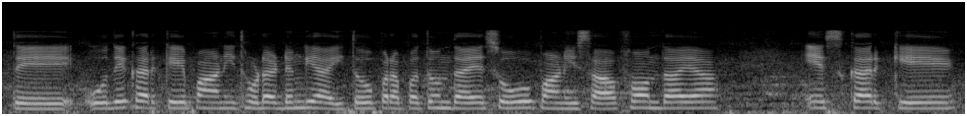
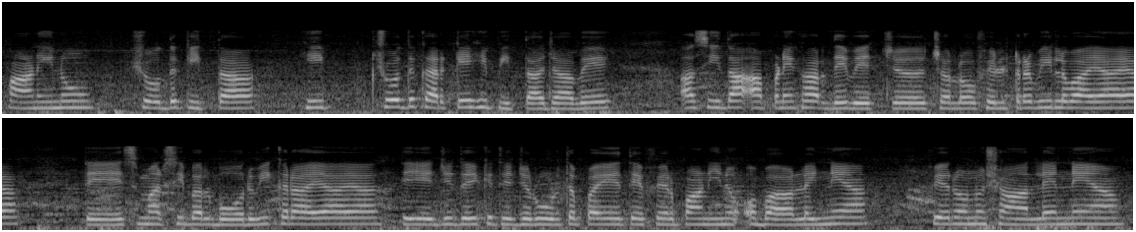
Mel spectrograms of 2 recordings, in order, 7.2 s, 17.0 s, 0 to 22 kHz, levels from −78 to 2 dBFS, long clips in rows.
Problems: constant background noise, background conversations at intervals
